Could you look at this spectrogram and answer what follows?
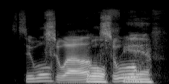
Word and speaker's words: Sewell: Sewell.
